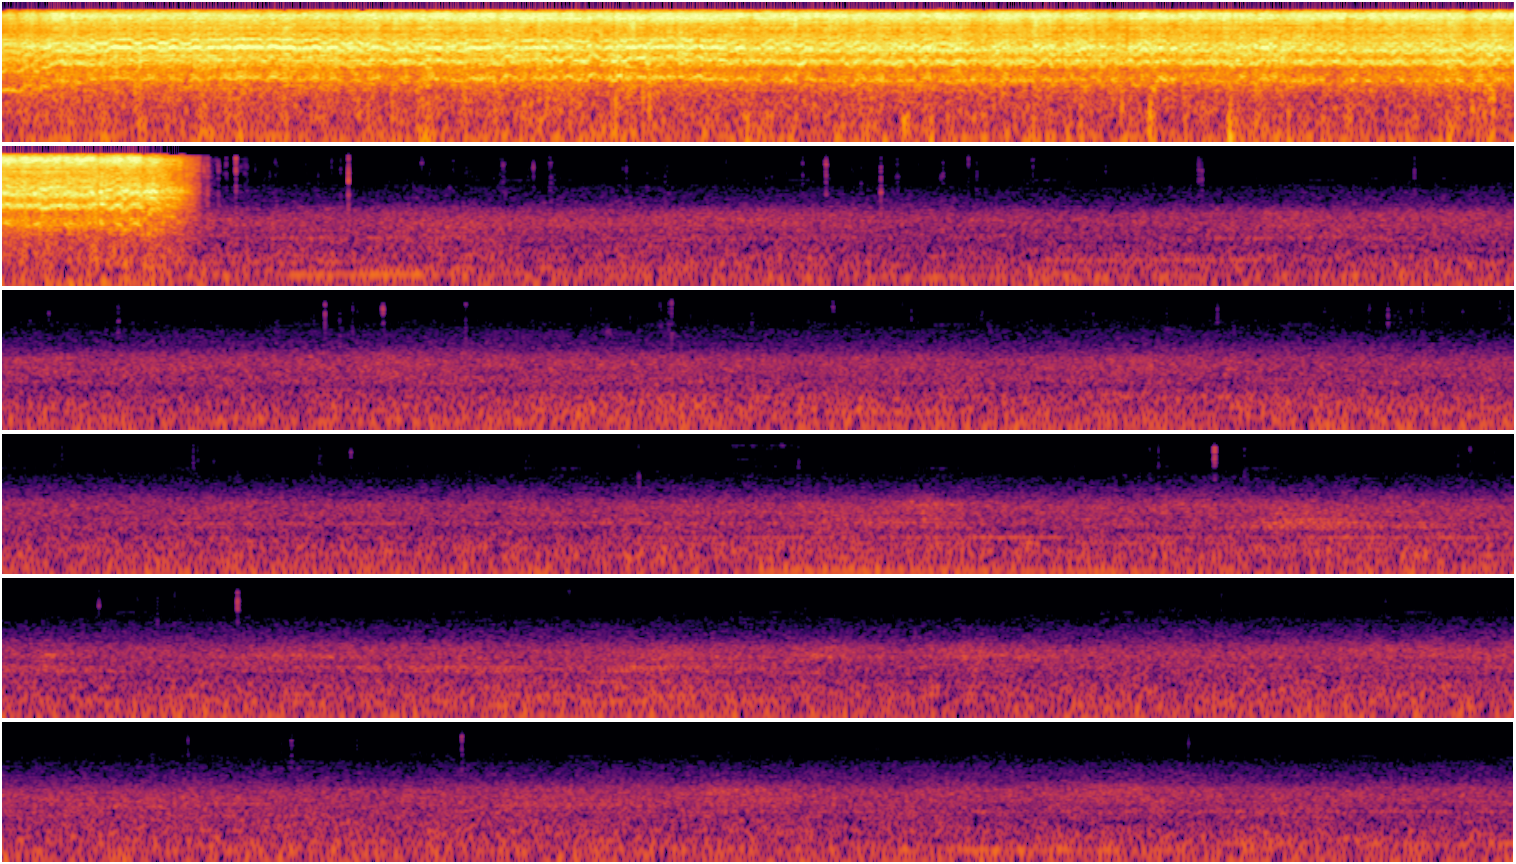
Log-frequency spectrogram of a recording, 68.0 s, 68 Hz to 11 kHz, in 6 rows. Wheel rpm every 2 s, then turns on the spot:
150, 160, 160, 160, 160, 160, 20, 0, 0, 0, 0, 0, 0, 0, 0, 0, 0, 0, 0, 0, 0, 0, 0, 0, 0, 0, 0, 0, 0, 0, 0, 0, 0, 0.
none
